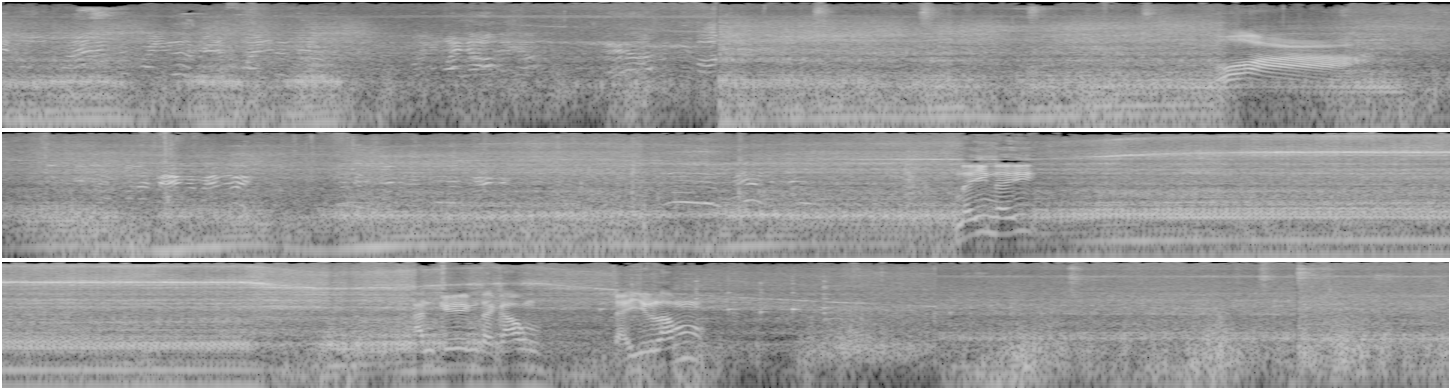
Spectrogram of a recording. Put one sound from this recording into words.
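A boat's diesel engine chugs steadily on the water.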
